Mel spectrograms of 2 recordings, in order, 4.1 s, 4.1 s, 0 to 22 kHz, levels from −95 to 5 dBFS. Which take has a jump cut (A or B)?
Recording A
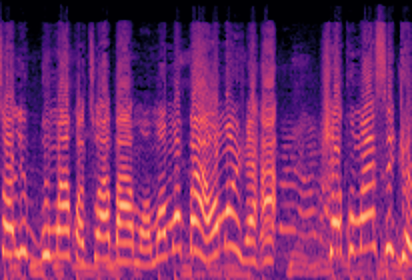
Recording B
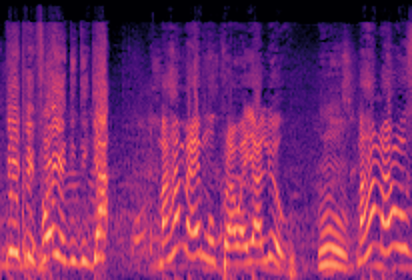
B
